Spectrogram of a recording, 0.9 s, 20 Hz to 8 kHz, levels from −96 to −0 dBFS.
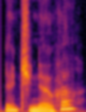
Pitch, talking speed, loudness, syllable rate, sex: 190 Hz, 275 wpm, -13 LUFS, 5.4 syllables/s, male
